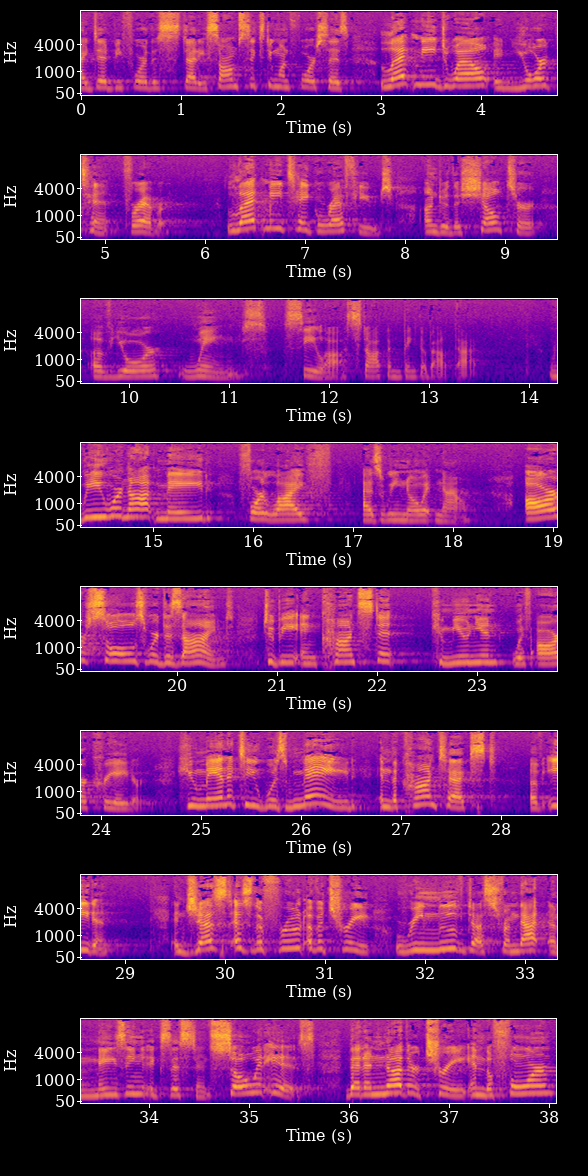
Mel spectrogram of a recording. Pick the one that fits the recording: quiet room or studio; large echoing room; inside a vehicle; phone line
large echoing room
